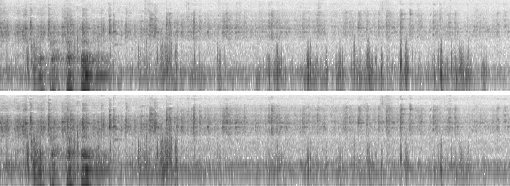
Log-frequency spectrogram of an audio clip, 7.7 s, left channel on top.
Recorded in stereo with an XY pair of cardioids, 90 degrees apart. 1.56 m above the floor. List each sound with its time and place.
0.6 s laughter: 60° right, 0.5 m; by 1.6 s 40° left, 1.2 m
